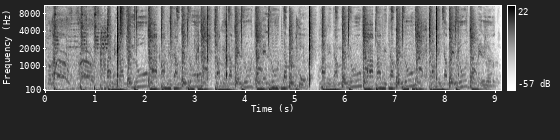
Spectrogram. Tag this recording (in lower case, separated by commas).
speech, music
